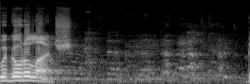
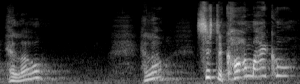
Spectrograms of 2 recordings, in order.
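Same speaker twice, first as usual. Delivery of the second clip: soft, higher-pitched questioning phone voice; imitated mom on phone; 8 semitones higher, 7 dB quieter than usual. Mom answers Sister Carmichael's phone call, soft questioning voice. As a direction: answer softly as mom, rising on each question.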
